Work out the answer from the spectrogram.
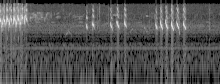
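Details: Greenfinch song lesson for training birds, heard as a brief buzzy burst followed by short groups of two, three, and six clear chirps, over a faint steady hum.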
